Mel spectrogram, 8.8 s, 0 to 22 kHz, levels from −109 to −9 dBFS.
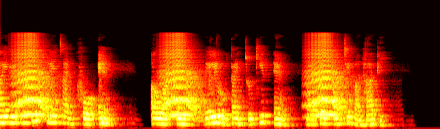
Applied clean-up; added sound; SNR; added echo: none; Animal / Brass instrument; 4 dB; reverberation time 0.5 s.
